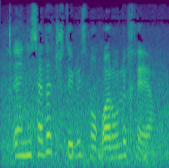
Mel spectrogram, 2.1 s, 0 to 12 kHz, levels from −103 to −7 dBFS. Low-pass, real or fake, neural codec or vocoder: 10.8 kHz; real; none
